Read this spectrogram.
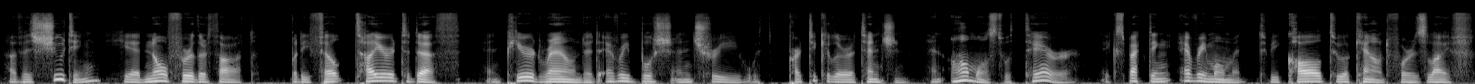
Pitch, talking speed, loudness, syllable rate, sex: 120 Hz, 165 wpm, -19 LUFS, 4.5 syllables/s, male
